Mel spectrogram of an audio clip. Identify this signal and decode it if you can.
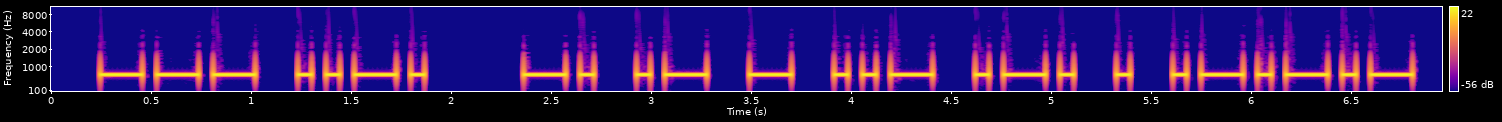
Morse code, heard as a keyed tone, about 17 wpm, 700 Hz. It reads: OF NATURE.
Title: Sentences from Top 1200 Words 17wpm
